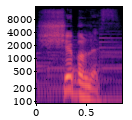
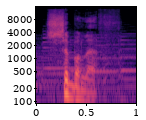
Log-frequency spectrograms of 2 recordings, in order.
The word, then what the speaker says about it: Shibboleth: replied no they said all rights say Shibboleth if he said Cybil ahthe because he could not pronounce the word correctly they seized him and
